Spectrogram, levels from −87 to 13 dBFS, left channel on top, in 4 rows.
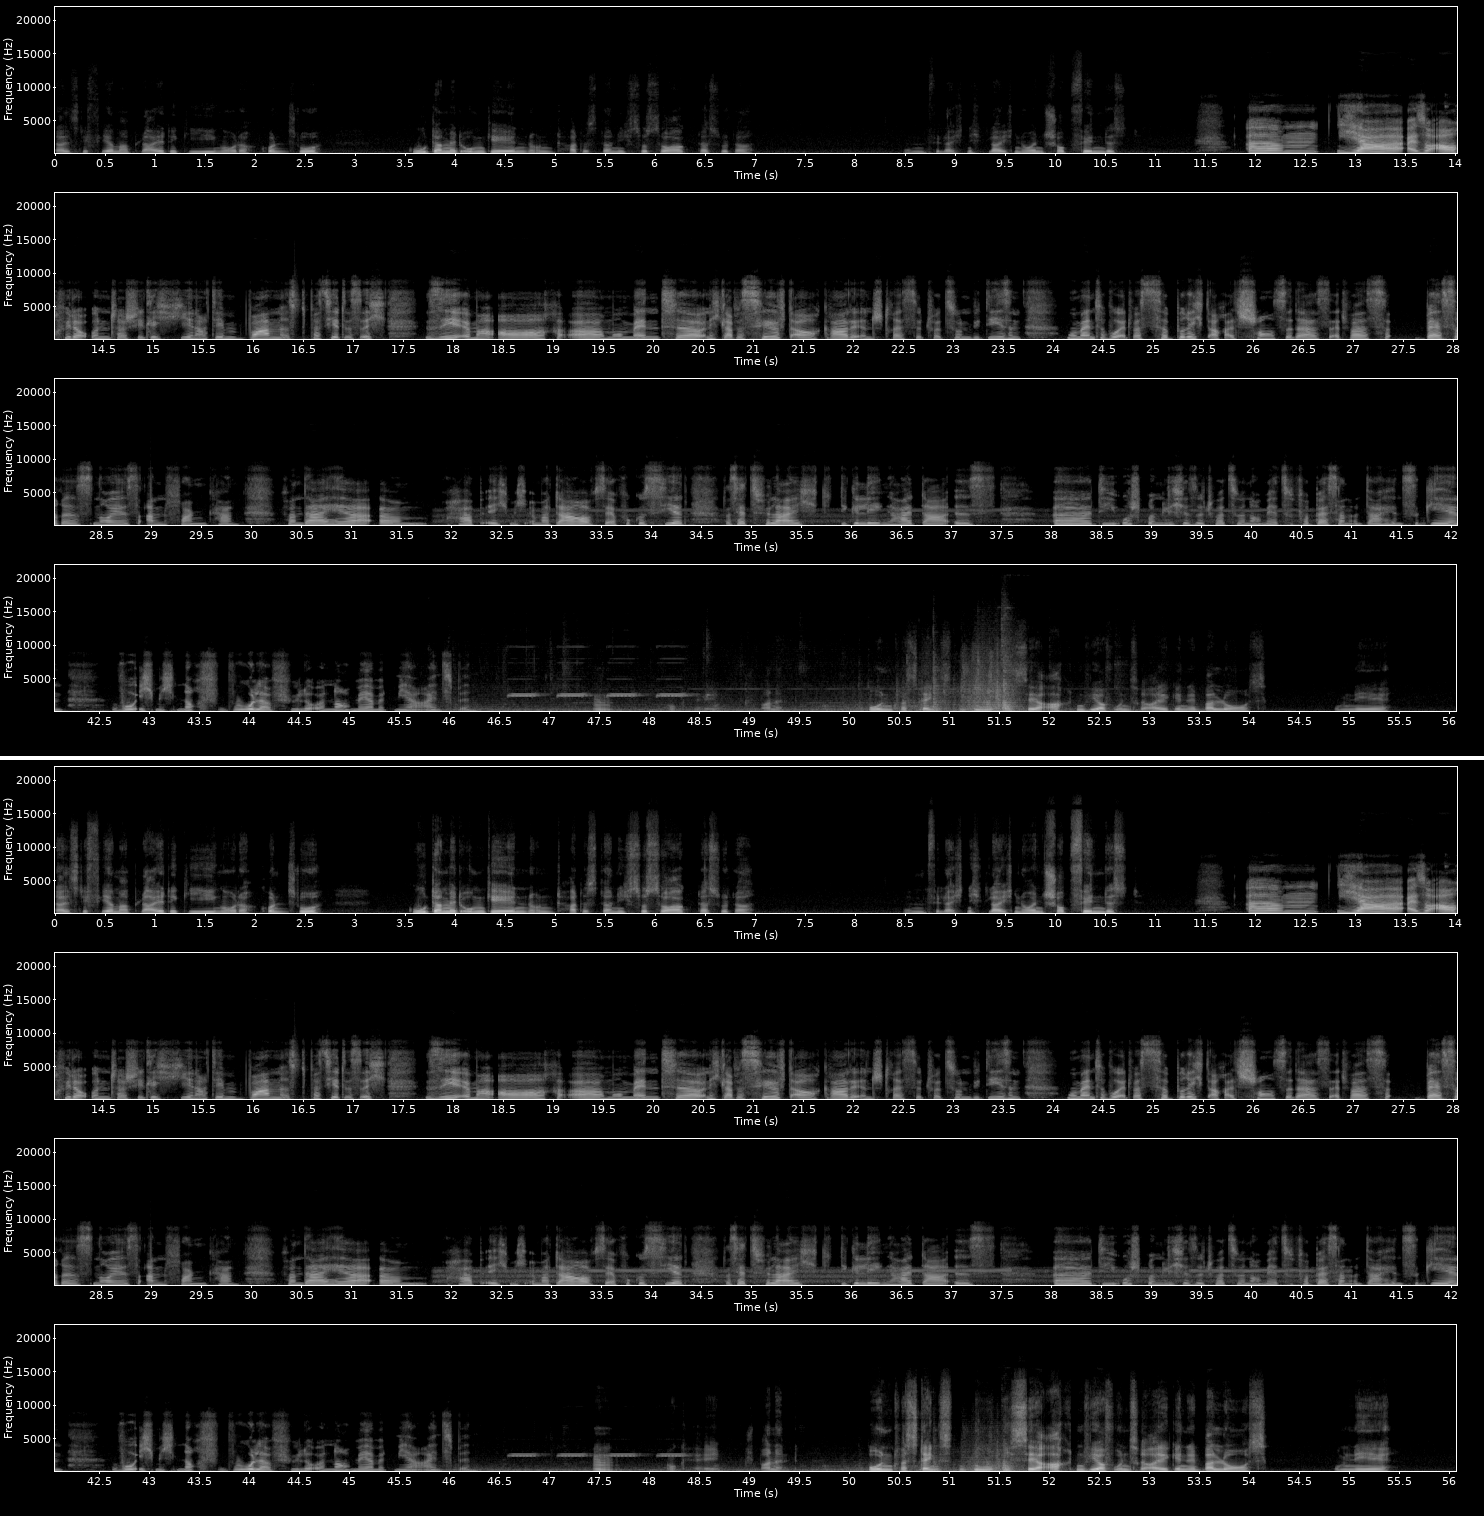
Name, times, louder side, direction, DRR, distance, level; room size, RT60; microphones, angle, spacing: voice 1, 0.0-2.6 3.6-5.0 5.3-7.0 8.5-10.7 47.4-47.6 48.2-48.7 49.1-49.4 50.2-54.2 54.9-55.4, right 5 dB, 75° right, 0.6 m, -29 dB
voice 2, 11.4-27.4 27.7-46.3, left 1 dB, 5° left, 0.5 m, -33 dB
sound 1, 29.0-35.0 35.2-35.5 35.8-36.3 37.5-38.3 38.6-44.8, equal, 30° left, 3.6 m, -54 dB
Alarm, 31.8-41.0, right 8 dB, 55° right, 4.5 m, -55 dB
Train, 45.5-53.9, left 1 dB, 70° left, 3.1 m, -40 dB
head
